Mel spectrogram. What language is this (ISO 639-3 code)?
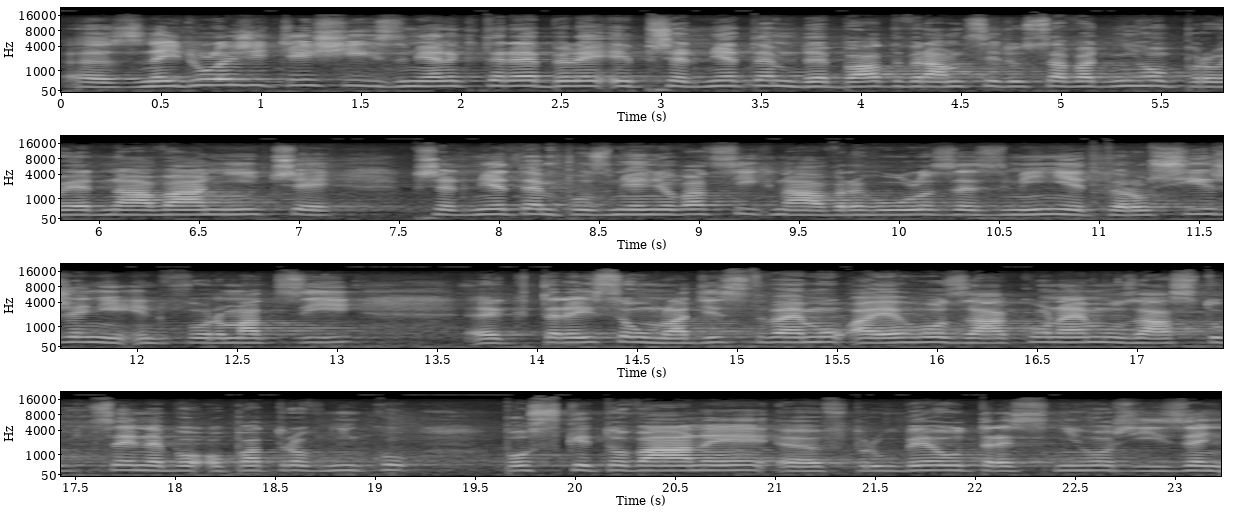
ces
